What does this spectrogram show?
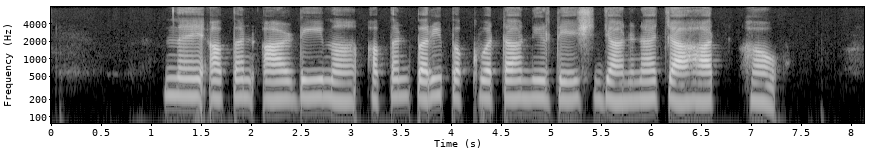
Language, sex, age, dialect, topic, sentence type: Chhattisgarhi, female, 56-60, Central, banking, statement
